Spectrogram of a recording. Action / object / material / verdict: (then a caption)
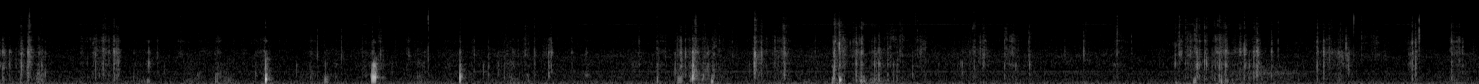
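scrape / small latex balloon / latex rubber / none. A small, soft, squishy red latex balloon with a knotted neck, filled with something unseen, is squeezed and rubbed between damp hands and fingertips on a table. Quiet, irregular squelching and crinkly rubbing noises are broken by a few sharper crackling snaps that die away almost instantly.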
